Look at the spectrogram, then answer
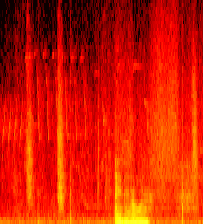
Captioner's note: voice breaking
